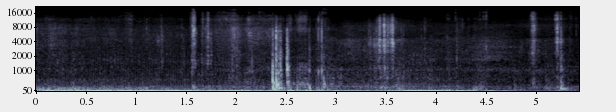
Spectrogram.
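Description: A car rolls along a dirt track toward two abandoned cars, among them a Triumph TR6. Its engine rumbles low and steady, with rattles, knocks and creaks from the body scattered through the drive and no talking.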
